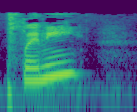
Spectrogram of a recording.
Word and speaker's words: Pliny: Oh, hey, we've been saying his name wrong this whole time. It's apparently pronounced Pliny.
